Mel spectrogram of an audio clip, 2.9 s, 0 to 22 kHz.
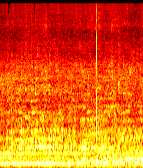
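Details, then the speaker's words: Samsung washer with 5E drain error, drain and spin cycle with tub full of water: steady low pump hum with water rushing through, no rattle; drain pump running normally, drain line blockage suspected. "oh that thing sounds good there's no rattle to that at all i don't know why these new samsungs have all that pause to them"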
